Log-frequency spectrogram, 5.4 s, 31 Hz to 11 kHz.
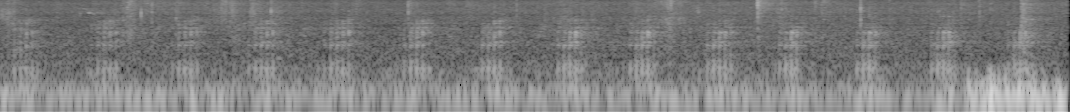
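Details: Wild boar recorded on 5 November 2015 at Tampa, giving a steady run of short, low, rough grunts, roughly three per second, over a constant low rumble.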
